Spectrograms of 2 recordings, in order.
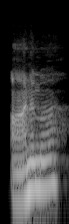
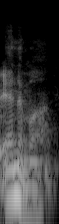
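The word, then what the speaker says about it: Ænima: So moving on to 96, we have our first appearance by Tool with Anima or Enema. I think both ways, just because of how it's spelled, Aenima. So both pronunciations are correct.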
